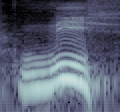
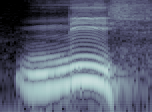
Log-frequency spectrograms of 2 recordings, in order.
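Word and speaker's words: niche: نیچی نہیں پڑھنا, نیش, نیش.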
